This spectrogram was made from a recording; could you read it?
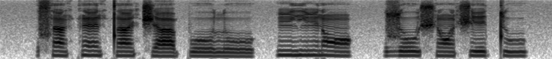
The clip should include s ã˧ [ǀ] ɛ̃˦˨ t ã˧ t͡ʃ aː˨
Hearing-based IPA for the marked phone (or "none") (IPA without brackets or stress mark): k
